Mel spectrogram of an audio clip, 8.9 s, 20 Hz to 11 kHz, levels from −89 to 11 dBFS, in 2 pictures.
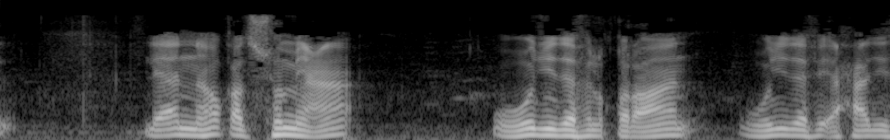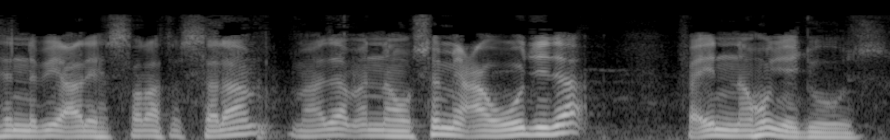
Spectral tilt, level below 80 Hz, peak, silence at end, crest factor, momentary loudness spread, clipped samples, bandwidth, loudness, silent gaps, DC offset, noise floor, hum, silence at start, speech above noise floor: -7.5 dB/octave; -52 dBFS; -4 dBFS; 0.15 s; 18 dB; 9 LU; under 0.1%; 7.8 kHz; -21 LUFS; none; under 0.1%; -51 dBFS; none; 0 s; 31 dB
